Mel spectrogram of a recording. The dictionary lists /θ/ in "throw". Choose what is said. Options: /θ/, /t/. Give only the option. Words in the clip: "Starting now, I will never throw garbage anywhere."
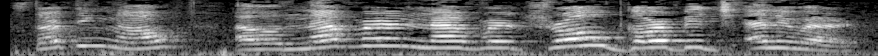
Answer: /t/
